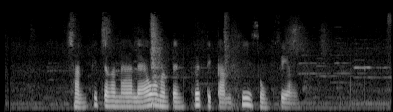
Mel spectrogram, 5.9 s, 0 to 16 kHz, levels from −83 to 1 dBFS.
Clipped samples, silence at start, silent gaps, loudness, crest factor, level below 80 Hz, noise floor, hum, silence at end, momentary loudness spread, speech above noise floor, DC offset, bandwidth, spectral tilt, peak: under 0.1%; 1 s; none; -29 LUFS; 22 dB; -68 dBFS; -56 dBFS; none; 0 s; 21 LU; 27 dB; under 0.1%; 11 kHz; -6.5 dB/octave; -10 dBFS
